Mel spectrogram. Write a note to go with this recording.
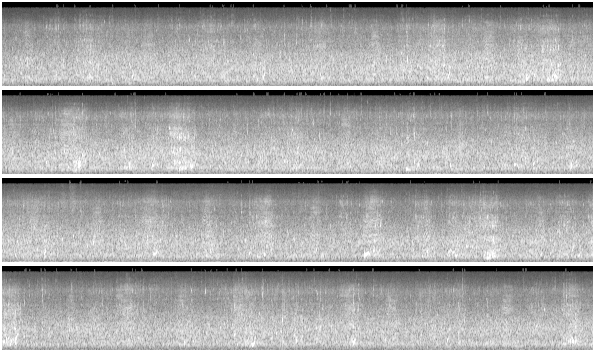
flooded river. some fallen tree playing with a strong stream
